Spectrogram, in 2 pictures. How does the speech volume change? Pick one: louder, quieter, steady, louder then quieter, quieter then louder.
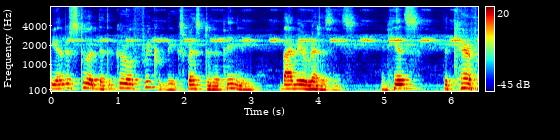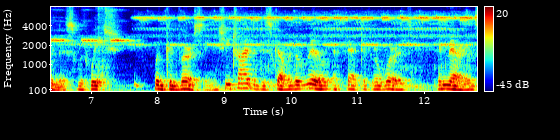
steady.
